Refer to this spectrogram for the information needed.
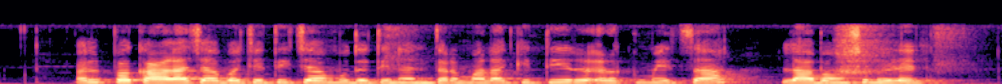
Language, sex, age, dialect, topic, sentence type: Marathi, female, 18-24, Standard Marathi, banking, question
